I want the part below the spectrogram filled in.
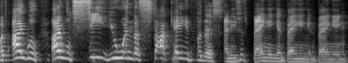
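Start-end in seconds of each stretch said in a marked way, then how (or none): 0.0-3.0 very high, very loud, shrill furious shriek. A man banging on a manor door with no response, yelling. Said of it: "He's yelling".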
